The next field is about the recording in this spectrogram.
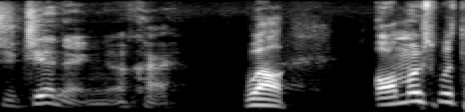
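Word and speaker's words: Ginning: talking about this today almost with a little bit of a um like an Alexi jnik kind of pronunciation but it is a soft sound so it's it is not yining which is what Jin yining is more of what the Swedish pronunciation should be but he has said it's it's jinning man if he ever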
